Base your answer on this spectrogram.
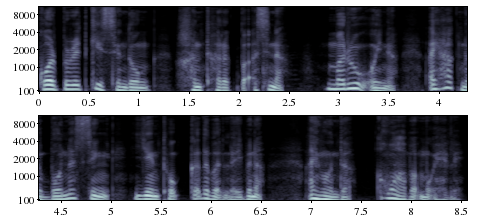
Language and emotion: Manipuri, fearful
